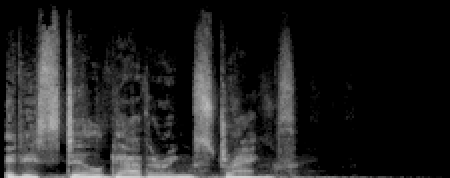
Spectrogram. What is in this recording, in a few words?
Female Dragon ERROR SUMMON SICKNESS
